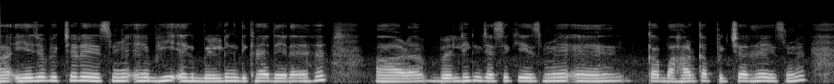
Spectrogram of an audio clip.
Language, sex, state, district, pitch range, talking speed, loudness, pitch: Hindi, male, Bihar, Sitamarhi, 150-165 Hz, 160 wpm, -16 LUFS, 155 Hz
